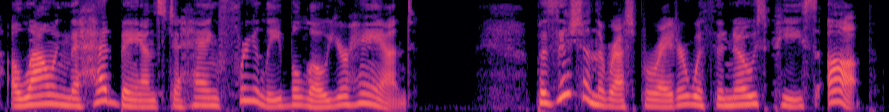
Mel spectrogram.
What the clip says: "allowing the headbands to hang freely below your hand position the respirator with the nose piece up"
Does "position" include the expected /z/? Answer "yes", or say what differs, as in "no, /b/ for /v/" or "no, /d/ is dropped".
yes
